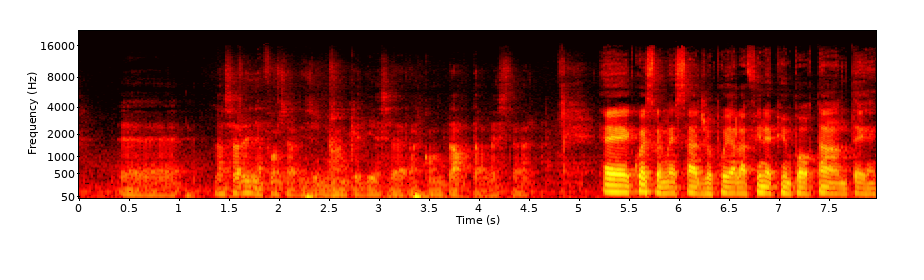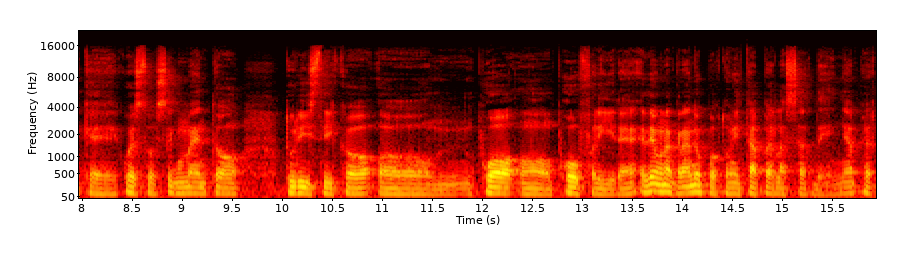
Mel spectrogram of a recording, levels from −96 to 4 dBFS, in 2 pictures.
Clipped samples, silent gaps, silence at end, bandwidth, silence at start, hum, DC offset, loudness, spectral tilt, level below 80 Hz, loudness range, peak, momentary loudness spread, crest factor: under 0.1%; none; 0 s; 16 kHz; 0.05 s; none; under 0.1%; -30 LUFS; -6 dB/octave; -46 dBFS; 12 LU; -10 dBFS; 18 LU; 20 dB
